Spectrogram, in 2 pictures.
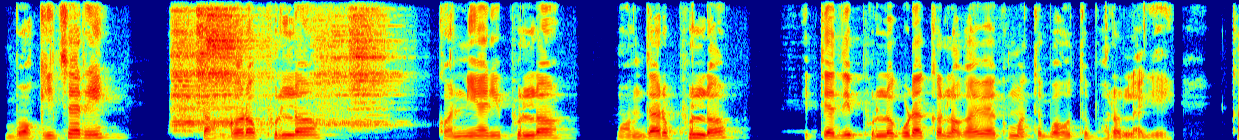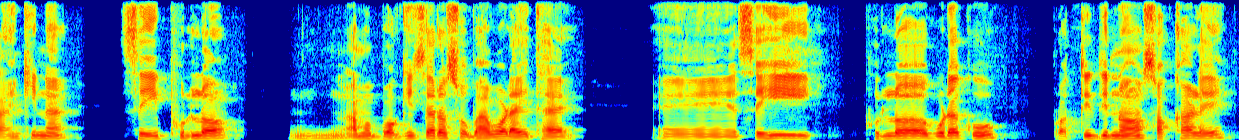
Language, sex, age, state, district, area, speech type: Odia, male, 30-45, Odisha, Ganjam, urban, spontaneous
